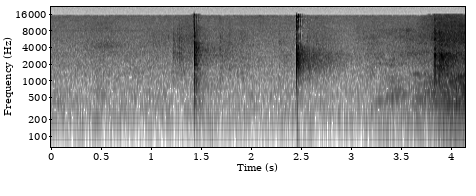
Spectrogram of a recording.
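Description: Snooker break-off shot: the cue tip clicks against the cue ball, then about a second later the cue ball clicks into the pack of reds. Two sharp, single clicks in a quiet arena, with a murmur of voices rising near the end.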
